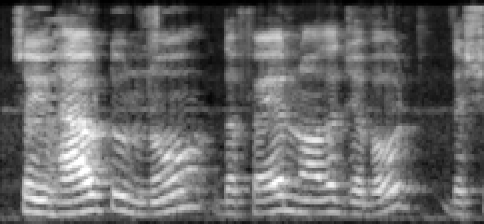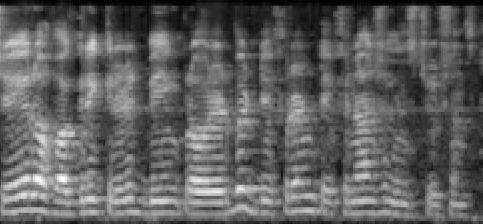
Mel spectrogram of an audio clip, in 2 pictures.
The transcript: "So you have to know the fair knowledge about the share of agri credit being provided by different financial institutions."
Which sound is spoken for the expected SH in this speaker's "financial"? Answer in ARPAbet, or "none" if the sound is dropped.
SH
